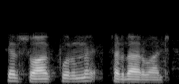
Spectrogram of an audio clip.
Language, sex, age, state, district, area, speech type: Hindi, male, 30-45, Madhya Pradesh, Hoshangabad, rural, conversation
